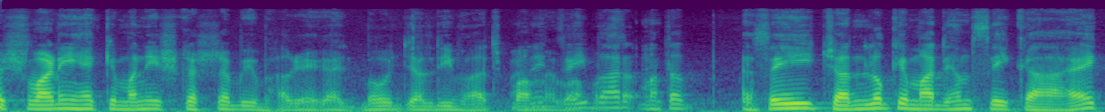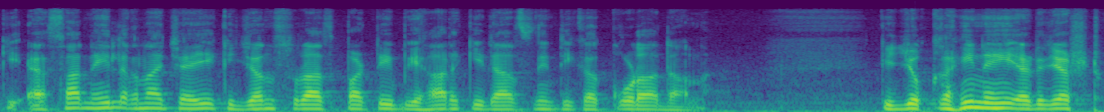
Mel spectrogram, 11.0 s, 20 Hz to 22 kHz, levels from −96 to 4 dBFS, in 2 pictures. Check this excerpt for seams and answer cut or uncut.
cut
